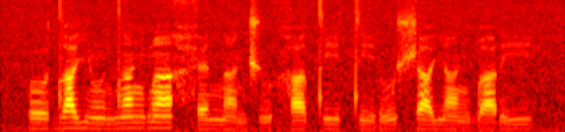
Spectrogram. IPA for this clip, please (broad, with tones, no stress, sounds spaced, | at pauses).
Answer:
o˧ d a˦ j ũ˧ d ã˦ ɡ͡b ã˦ h ɛ˧ n ã˨ d͡ʒ u˨ h a˧ t i˧ t i˨ ɾ u˨˦ ʃ a˧ j ã˧ ɡ͡b a˧ ɾ i˦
